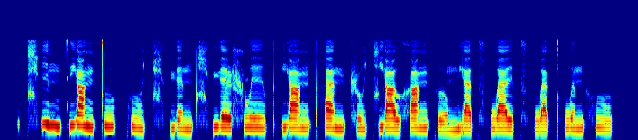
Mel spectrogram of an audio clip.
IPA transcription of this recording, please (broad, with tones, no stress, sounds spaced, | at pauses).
t͡ɕʰ i˥˨ n t̪ j ɑ˥˨ ŋ t̪ u˦ k u˨˦ t͡ɕʰ ɥ ɛ˨˩ n t͡ɕʰ ɥ ɛ˥˨ ʂ w e˥˨ ɪ̯ pʰ j ɑ˥˨ ŋ pʰ a˥˨ n ʈ͡ʂ u˨˩ t͡ɕ j ɑ˥˨ ʊ̯ x ɑ˦ ŋ k ɤ˨˩ m j ä˥˨ t͡sʰ w a˦ ɪ̯ t͡sʰ w ä˨˦ kʰ w ə˦ n x u˥˨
